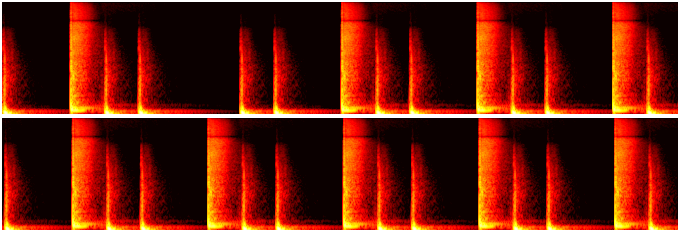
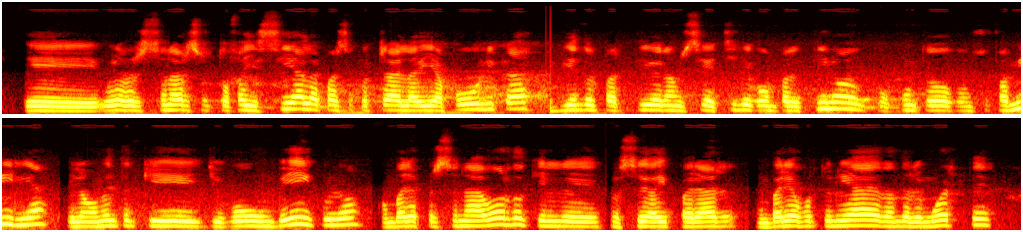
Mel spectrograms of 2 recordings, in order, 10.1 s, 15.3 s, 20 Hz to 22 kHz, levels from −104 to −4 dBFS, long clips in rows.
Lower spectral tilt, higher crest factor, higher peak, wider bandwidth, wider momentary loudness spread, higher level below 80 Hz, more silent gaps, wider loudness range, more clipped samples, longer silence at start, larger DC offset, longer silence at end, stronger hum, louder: second, -6 dB/octave vs -9 dB/octave; first, 18 dB vs 10 dB; first, -4 dBFS vs -8 dBFS; first, over 20 kHz vs 7.8 kHz; about the same, 5 LU vs 6 LU; first, -24 dBFS vs -54 dBFS; neither; about the same, 0 LU vs 2 LU; neither; second, 0 s vs 0.2 s; neither; about the same, 0.15 s vs 0.25 s; neither; second, -24 LUFS vs -19 LUFS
